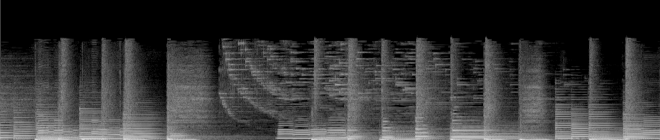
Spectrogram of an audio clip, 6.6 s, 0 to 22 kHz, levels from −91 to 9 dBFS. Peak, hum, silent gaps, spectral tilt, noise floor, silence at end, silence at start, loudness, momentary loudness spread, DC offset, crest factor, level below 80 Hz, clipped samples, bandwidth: 0 dBFS; none; none; -6 dB/octave; -36 dBFS; 0 s; 0 s; -15 LUFS; 11 LU; under 0.1%; 14 dB; -24 dBFS; under 0.1%; 16.5 kHz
